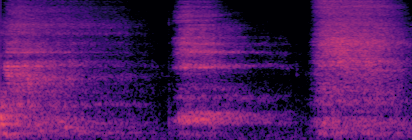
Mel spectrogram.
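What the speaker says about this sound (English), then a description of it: "Then breathing out again." Forceful breaths out through the nose and mouth during kung fu tiger bag training, three long airy exhalations in a row, close and moderately loud, with no talking.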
